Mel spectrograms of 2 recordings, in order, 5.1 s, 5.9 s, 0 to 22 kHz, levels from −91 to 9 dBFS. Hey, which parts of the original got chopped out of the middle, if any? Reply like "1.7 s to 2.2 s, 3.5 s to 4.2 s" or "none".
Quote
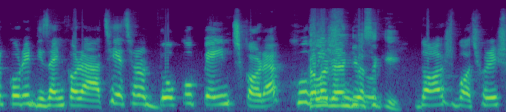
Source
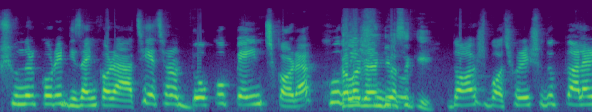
none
